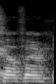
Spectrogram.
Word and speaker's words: Telfair: Sebastian Telfair.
